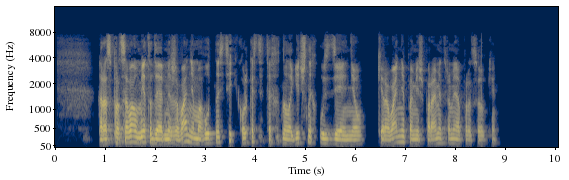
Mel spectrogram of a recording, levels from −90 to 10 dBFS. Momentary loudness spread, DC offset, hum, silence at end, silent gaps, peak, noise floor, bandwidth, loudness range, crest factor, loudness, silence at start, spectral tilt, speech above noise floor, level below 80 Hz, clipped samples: 11 LU; under 0.1%; none; 1.25 s; 6.23-6.45 s; -2 dBFS; -43 dBFS; 7.8 kHz; 5 LU; 16 dB; -17 LUFS; 0.9 s; -4.5 dB/octave; 26 dB; -60 dBFS; under 0.1%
